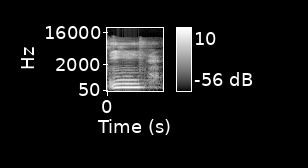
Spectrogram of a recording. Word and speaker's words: 一: E as in number 1 is pronounced as yi, but in 一样, it becomes the second tone. In 一起, it's the fourth tone.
